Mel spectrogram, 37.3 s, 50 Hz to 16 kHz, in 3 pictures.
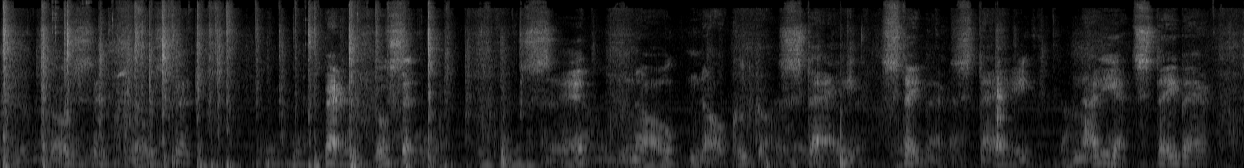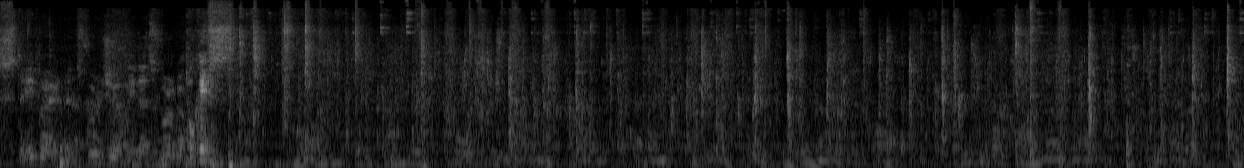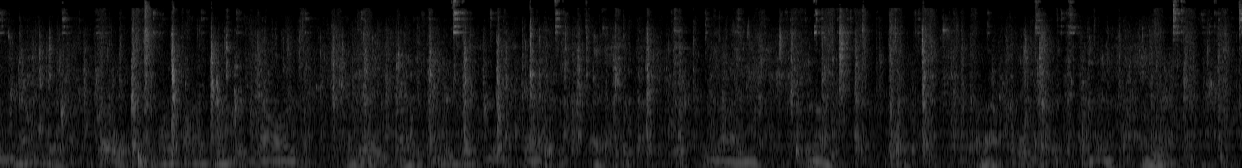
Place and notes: Mountain blvd.Oakland - feeding the dogs with KPFA
feeding the dogs while listening yet another pledge for your money from
evolutionary radio KPFA from Berkeley
Alameda County, California, United States of America, 25 March 2010, 03:20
